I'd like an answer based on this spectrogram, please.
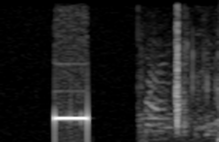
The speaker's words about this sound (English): Please leave a message at the beep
